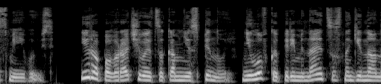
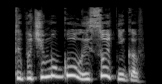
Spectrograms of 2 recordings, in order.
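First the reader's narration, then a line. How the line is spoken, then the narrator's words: Indignant woman's yell. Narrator (Russian): Возмущенно вопит она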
